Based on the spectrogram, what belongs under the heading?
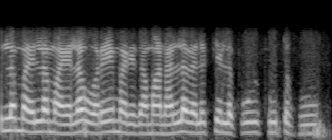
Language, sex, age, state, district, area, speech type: Tamil, female, 60+, Tamil Nadu, Mayiladuthurai, urban, conversation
